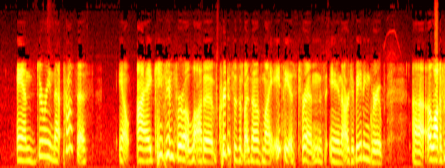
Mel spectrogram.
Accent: New York, United States; No, I grew up on Long Island in New York, where almost everyone I knew was secular Jews.

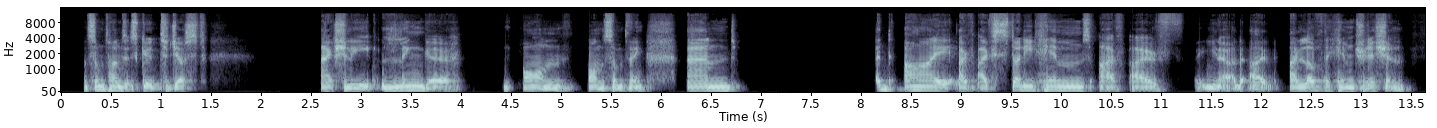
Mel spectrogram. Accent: United Kingdom; my primary identity isn't that I'm British, it's that I'm with my brothers and sisters in Christ.

